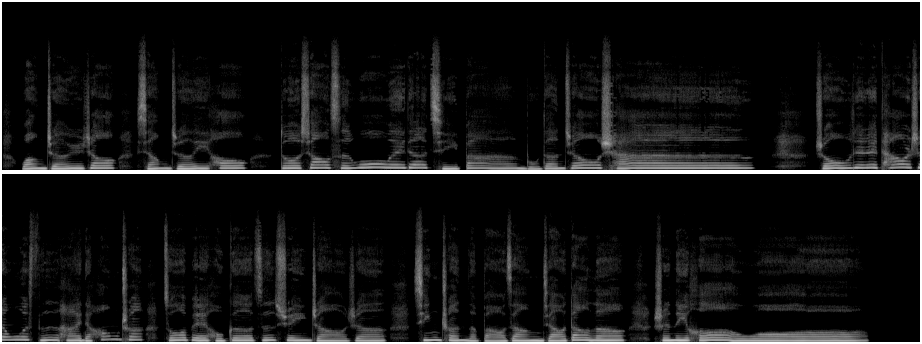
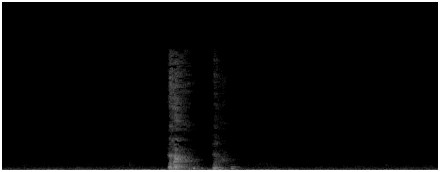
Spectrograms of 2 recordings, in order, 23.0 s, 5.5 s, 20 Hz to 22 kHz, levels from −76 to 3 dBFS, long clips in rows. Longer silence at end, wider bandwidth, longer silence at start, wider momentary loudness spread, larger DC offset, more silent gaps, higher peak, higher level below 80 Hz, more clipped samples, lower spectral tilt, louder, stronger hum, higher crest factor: first, 0.65 s vs 0 s; about the same, 17 kHz vs 16 kHz; about the same, 0.05 s vs 0 s; second, 9 LU vs 24 LU; neither; first, 0.19-0.24 s, 3.37-3.47 s, 9.45-9.50 s, 10.10-10.17 s vs none; first, -16 dBFS vs -20 dBFS; second, -78 dBFS vs -52 dBFS; neither; about the same, -3 dB/octave vs -4 dB/octave; first, -30 LUFS vs -43 LUFS; neither; second, 14 dB vs 22 dB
